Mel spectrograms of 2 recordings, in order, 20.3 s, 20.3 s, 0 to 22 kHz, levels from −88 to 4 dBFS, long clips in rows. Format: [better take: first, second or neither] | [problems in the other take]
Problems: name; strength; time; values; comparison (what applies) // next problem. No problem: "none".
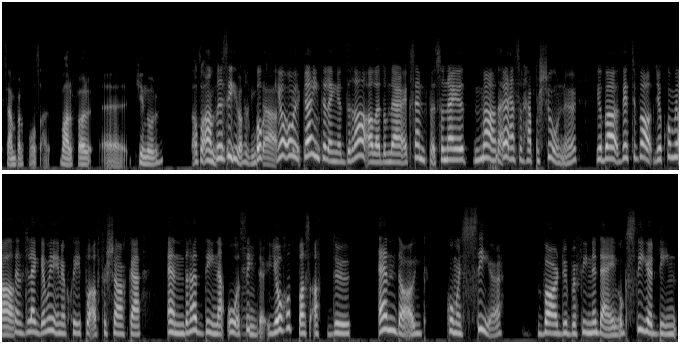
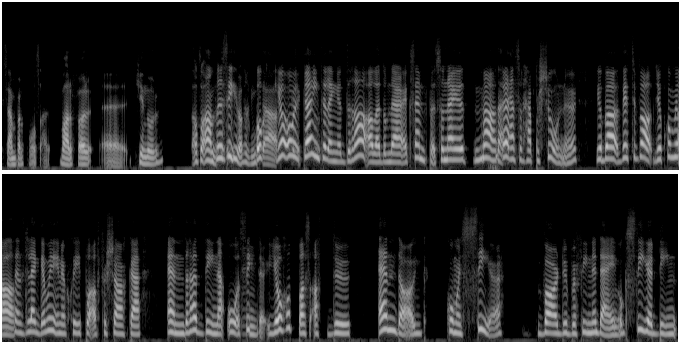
neither | muffled; slightly; fading above 2.5 kHz; the same in both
